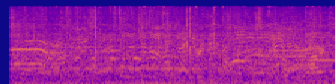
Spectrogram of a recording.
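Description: Outdoor crowd chatter: many people talking at once, with no one voice standing out, over a steady low rumble.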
